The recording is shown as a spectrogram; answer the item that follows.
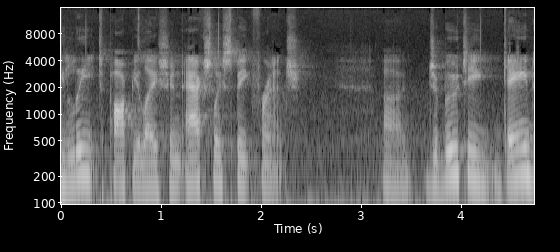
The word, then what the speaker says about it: Djibouti: up how i had to google how to pronounce it right so djibouti it's located on the northeast coast of the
